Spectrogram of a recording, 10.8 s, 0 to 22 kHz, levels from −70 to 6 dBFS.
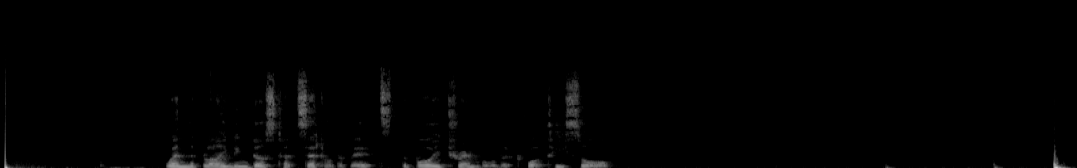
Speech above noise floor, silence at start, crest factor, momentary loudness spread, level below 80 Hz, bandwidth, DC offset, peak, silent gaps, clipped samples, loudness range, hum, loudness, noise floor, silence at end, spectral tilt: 36 dB; 0.05 s; 28 dB; 12 LU; -50 dBFS; 13.5 kHz; under 0.1%; -6 dBFS; none; under 0.1%; 9 LU; none; -33 LUFS; -70 dBFS; 0.1 s; -6.5 dB/octave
